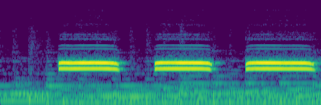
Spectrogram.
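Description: Scout whistle blown in three long blasts, each a steady two-note tone, starting about three-quarters of a second in: the scout signal for dismiss, hide, spread out and sit.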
